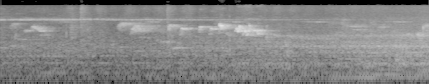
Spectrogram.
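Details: Untrained red-whiskered bulbul from Nghệ An, Vietnam, described as having a fine voice, sings a run of quick, slurred whistled notes climbing and falling, loudest mid-clip, against a constant faint hiss.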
